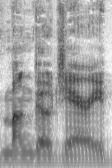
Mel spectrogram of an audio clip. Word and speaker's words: Mungojerrie: I have confirmed the cat's name is pronounced Mungo Jerry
